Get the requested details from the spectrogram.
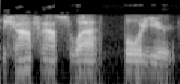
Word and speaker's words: Jean-François Beaulieu: The correct pronunciation is Jean-François Beaulieu. He's a French-Canadian. I'm a French-Canadian. So that's how you pronounce it.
